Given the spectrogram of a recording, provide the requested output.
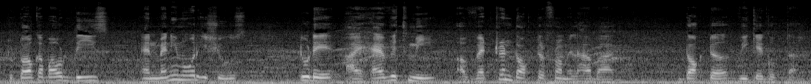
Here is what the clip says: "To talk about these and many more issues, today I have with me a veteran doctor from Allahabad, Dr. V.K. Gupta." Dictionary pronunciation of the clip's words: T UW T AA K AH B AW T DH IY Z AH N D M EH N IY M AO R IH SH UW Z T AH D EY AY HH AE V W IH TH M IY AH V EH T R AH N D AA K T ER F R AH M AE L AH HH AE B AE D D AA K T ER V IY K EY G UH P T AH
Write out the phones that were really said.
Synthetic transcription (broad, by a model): T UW T AA K AH B AW T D IY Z AH N D M EH N IY M AO R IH SH UW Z T AH D EY AY HH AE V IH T M IY AH V EH T R AH N D AA K T ER F R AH M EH L HH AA B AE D D AA K T ER V IY K EY G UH P T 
